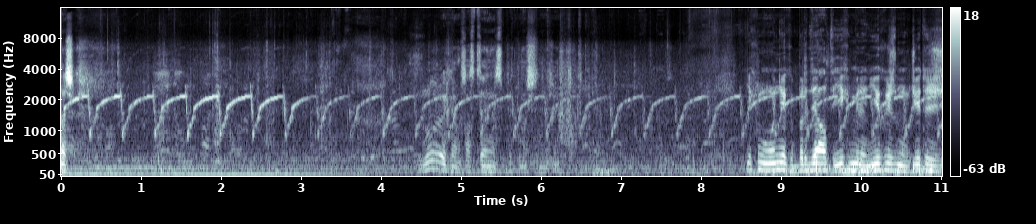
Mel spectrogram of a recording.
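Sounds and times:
car alarm whooping: 0:00.0 - 0:11.0.

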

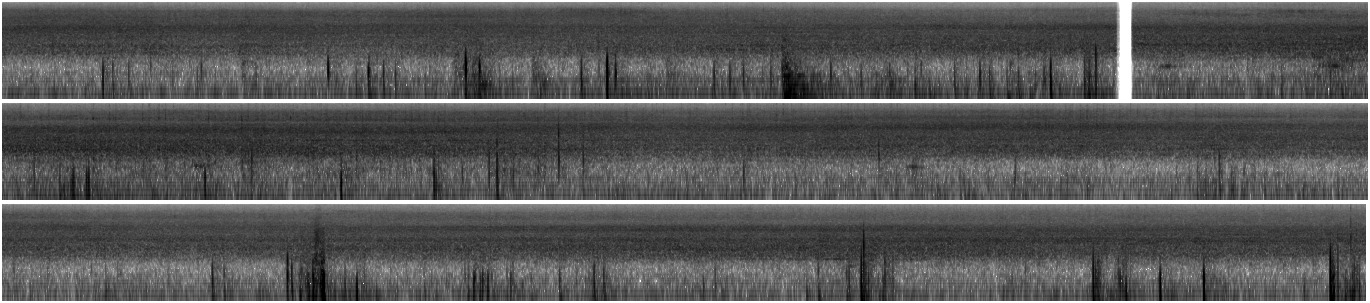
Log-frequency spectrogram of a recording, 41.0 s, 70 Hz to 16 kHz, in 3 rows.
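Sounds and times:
model train rolling hiss: 0:00.0 - 0:40.9.

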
